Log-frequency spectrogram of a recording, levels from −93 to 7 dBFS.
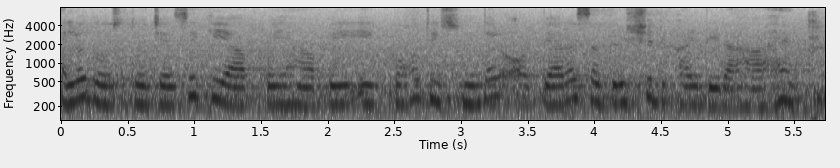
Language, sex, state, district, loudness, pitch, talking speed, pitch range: Hindi, female, Uttarakhand, Tehri Garhwal, -14 LUFS, 220 Hz, 200 wpm, 210-245 Hz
